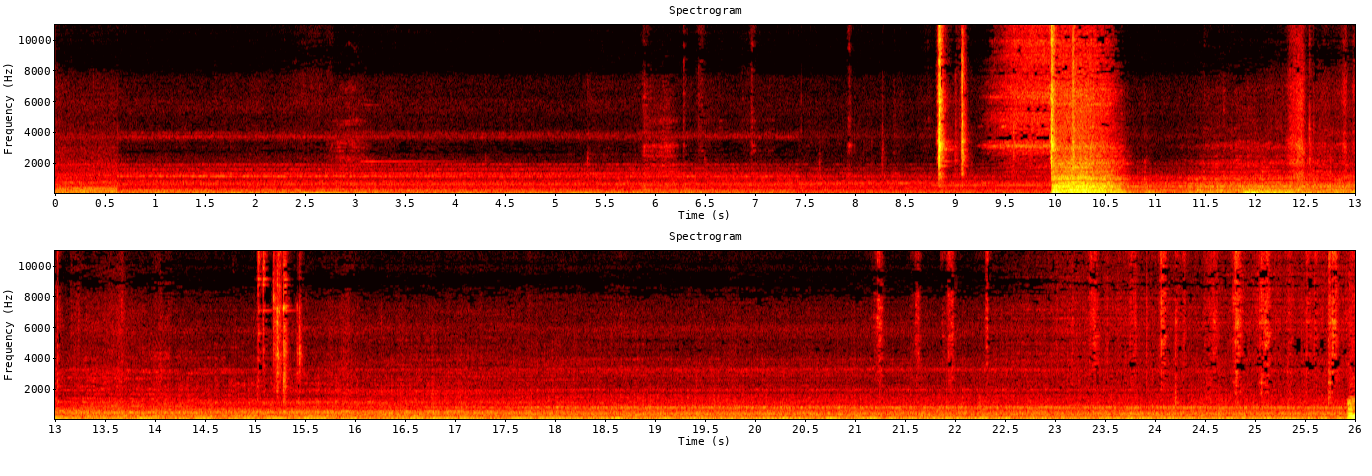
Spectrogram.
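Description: Small gas burner being lit under a stainless steel pot of potash and sulfur: a few sharp clicks, a brief loud whoosh about ten seconds in, then the flame running steadily with a low rushing sound. Now and then a metal rod taps and stirs in the pot as the mixture heats.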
